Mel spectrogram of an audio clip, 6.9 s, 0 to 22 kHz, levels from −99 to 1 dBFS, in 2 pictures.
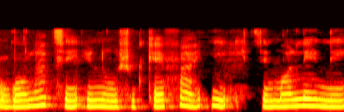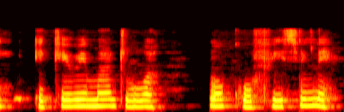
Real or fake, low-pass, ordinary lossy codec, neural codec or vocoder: real; 7.2 kHz; none; none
